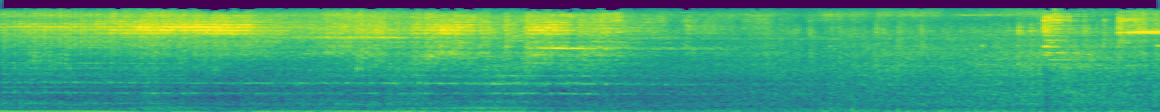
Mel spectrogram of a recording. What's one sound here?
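Freight cars clatter and rattle over the rails.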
